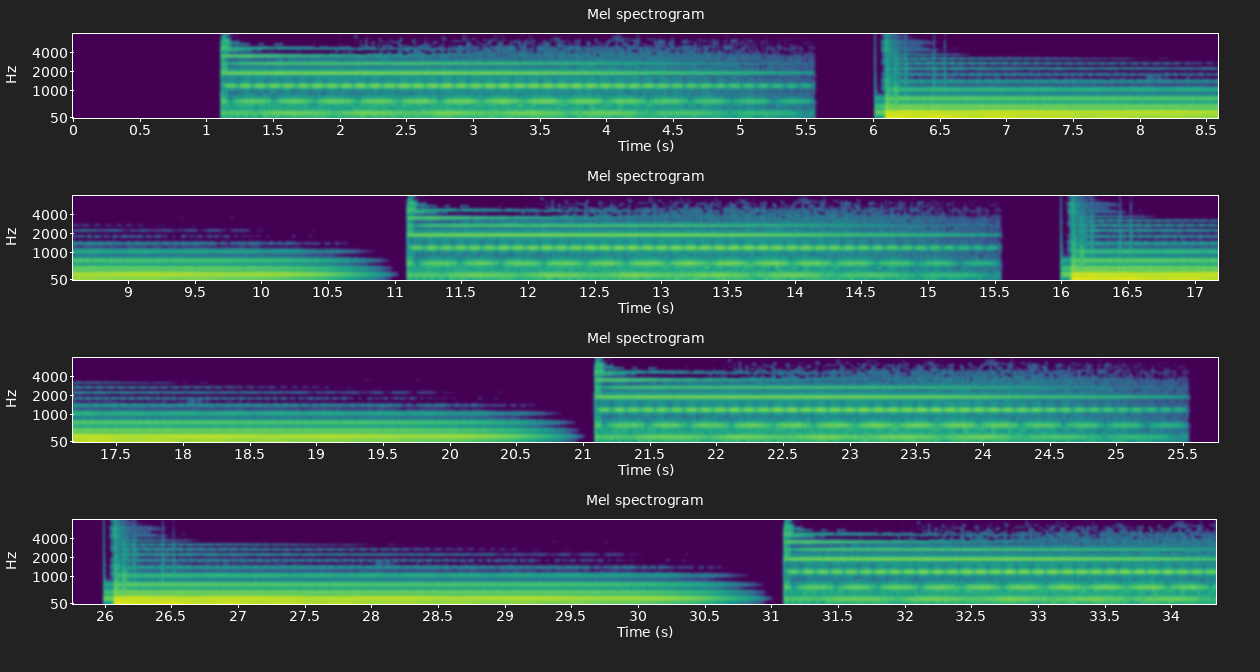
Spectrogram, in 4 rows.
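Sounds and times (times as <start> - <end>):
bell low and high tones for cardiac coherence: 6.1 - 10.8, 16.1 - 20.7, 26.1 - 32.0.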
